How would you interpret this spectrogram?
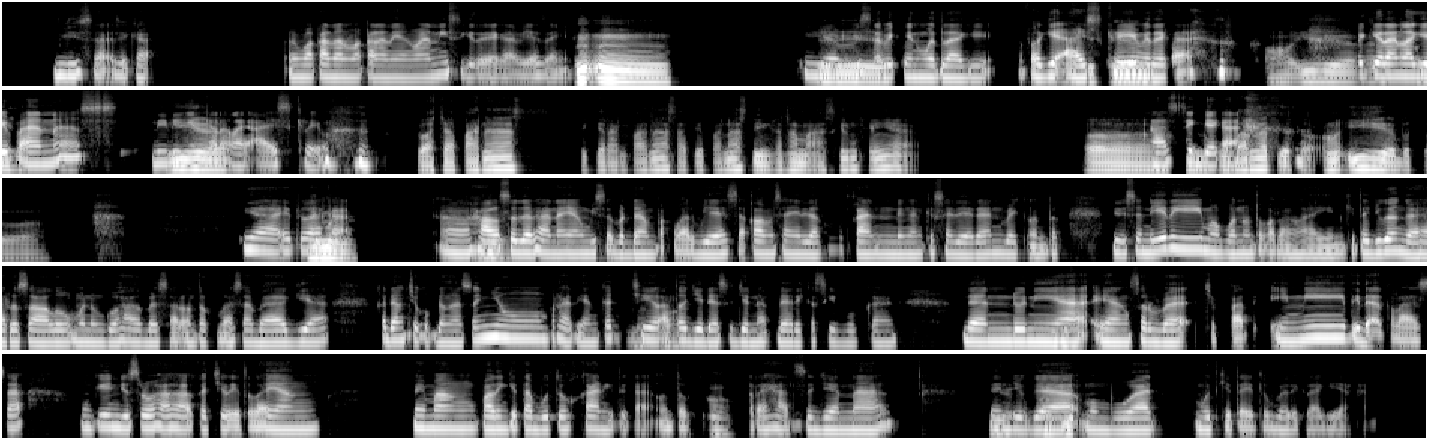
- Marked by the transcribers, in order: in English: "mood"; in English: "ice cream"; chuckle; in English: "ice cream"; chuckle; other background noise; chuckle; in English: "mood"
- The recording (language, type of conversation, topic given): Indonesian, unstructured, Apa hal sederhana yang bisa membuat harimu lebih cerah?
